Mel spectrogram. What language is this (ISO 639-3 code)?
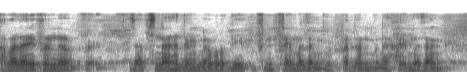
brx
